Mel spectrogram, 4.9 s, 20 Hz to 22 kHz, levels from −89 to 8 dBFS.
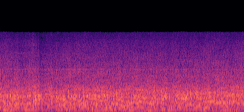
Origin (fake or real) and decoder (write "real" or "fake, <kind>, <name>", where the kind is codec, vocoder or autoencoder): fake, autoencoder, DAC-VAE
